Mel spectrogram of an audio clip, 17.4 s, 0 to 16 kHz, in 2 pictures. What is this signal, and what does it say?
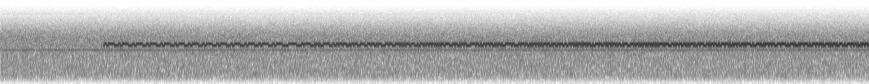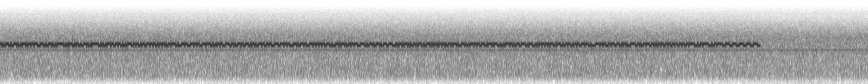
NAVTEX (SITOR-B), 100 baud, 170 Hz shift, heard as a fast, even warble, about 2100 Hz centre, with radio static and a steady whistle near 1670 Hz. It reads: ZCZC YA88 FIRING EXERCISE 25 1700 UTC WITHIN 29 NM OF 21-17N 157-02W. NNNN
